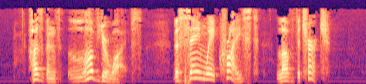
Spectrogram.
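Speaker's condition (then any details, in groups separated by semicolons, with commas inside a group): No condition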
